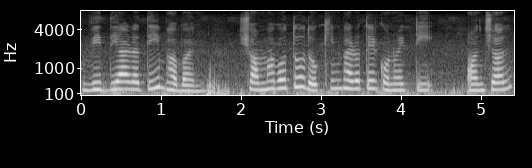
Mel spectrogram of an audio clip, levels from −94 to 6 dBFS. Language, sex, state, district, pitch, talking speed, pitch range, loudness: Bengali, female, Karnataka, Bangalore, 250 Hz, 90 wpm, 225-285 Hz, -14 LUFS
